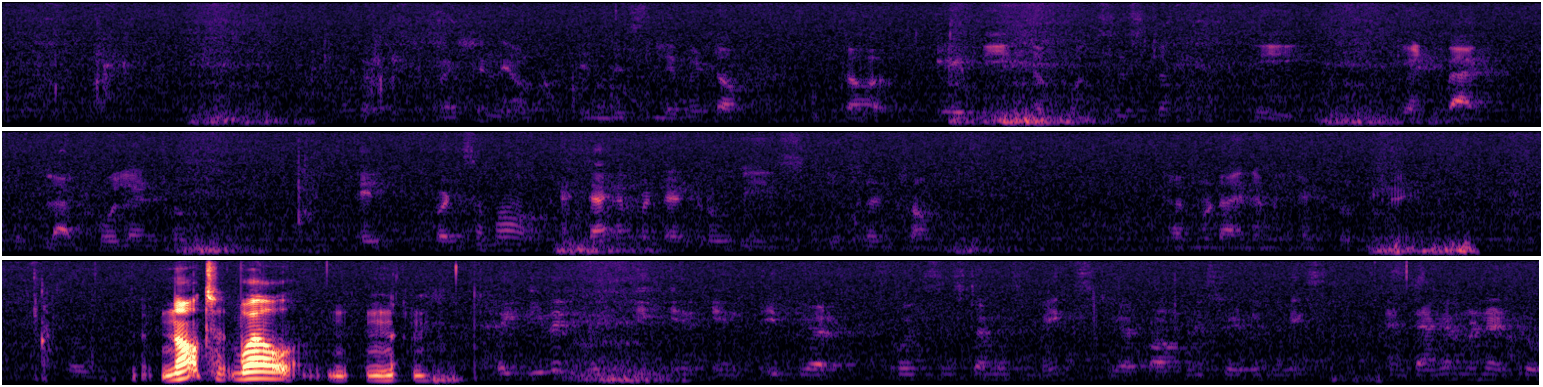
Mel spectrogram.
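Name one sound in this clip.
A man speaks calmly through a microphone, pausing often.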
